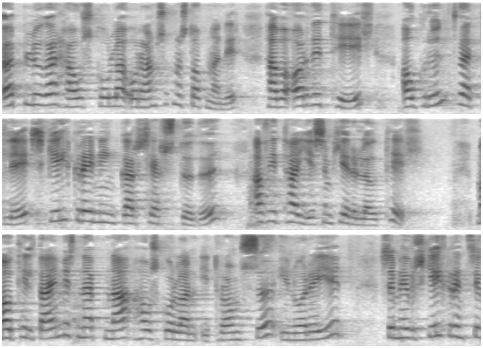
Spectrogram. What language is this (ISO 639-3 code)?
isl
